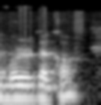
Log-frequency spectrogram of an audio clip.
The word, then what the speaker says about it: Bulgakov: Maestro y Margarita de Bulgakov, creo que se pronuncia Bulgakov.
